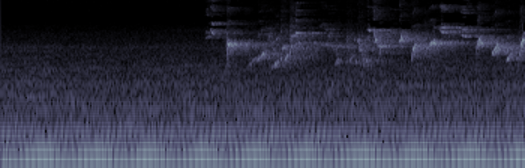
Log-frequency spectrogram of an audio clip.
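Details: European goldfinch singing: after a quiet start, a fast run of high, twittering, sliding notes fills the last two seconds over a steady low electrical hum.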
